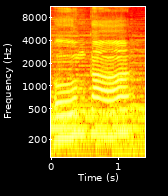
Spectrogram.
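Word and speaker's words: ओम्: आ बोलो आ उ म अब तीनों को बोलना औ उ आ तीनों उच्चारण होने चाहिए।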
